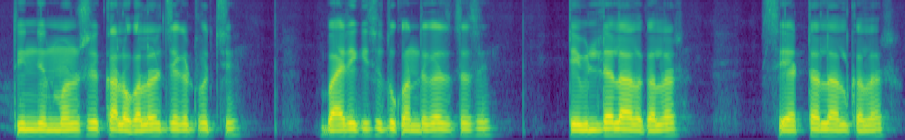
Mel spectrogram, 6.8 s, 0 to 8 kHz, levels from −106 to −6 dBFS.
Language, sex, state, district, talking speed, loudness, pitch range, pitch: Bengali, male, Tripura, South Tripura, 160 wpm, -16 LUFS, 120-130 Hz, 125 Hz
